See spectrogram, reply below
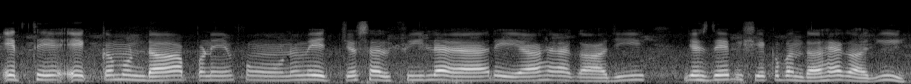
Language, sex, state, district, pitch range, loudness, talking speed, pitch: Punjabi, male, Punjab, Kapurthala, 185-210 Hz, -16 LUFS, 120 wpm, 200 Hz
